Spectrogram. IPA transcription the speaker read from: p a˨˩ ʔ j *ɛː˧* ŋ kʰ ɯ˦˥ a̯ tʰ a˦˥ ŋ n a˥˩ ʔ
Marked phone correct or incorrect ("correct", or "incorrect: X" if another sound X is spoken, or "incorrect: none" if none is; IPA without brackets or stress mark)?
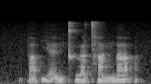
incorrect: ɛː˦˥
